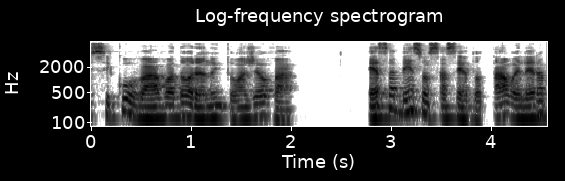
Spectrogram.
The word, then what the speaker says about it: Jeová: Sabemos que na época da Páscoa as pessoas também cantavam salmos e ali fala o nome Jehová, que no português pronunciamos Jeová várias vezes, não é?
